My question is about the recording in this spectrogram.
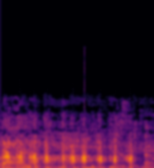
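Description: A man laughing hard: a quick run of short laugh pulses, about five a second.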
